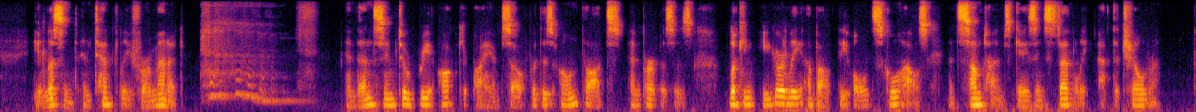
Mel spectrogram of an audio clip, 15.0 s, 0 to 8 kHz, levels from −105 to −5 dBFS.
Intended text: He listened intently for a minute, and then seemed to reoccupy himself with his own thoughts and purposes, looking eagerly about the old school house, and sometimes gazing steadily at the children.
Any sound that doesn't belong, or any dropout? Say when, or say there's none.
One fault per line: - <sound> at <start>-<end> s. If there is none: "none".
- laugh at 2.5-4.0 s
